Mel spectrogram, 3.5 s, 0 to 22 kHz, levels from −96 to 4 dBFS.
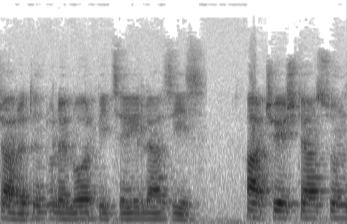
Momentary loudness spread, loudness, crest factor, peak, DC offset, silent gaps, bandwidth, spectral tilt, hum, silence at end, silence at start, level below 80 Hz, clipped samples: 10 LU; -17 LUFS; 18 dB; 0 dBFS; under 0.1%; none; 14.5 kHz; -5 dB/octave; none; 0 s; 0 s; -48 dBFS; under 0.1%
